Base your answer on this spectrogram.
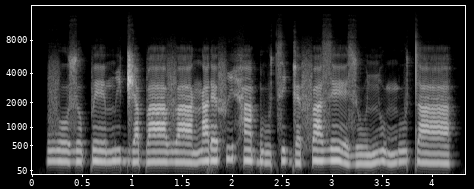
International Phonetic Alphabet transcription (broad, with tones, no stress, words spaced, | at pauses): voː˨zʊ˨peː˨ mi˨d͡ʒa˨baː˨ vaː˨ ŋa˦ɾɛ˦fi˦ hã˦ɓuː˨t͡si˦ ɡɛ˨fa˦zeː˦˨ zuː˨ ɲuː˦˨muː˦taː˦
